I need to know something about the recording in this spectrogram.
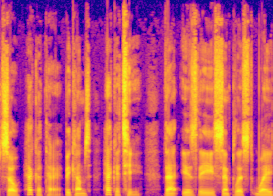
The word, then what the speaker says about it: Hecate: That final long e normally becomes an E sound. So Hecate becomes Hecate.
